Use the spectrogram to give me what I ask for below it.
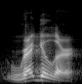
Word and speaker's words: regular: regular. 이 발음만 하시면 돼요.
